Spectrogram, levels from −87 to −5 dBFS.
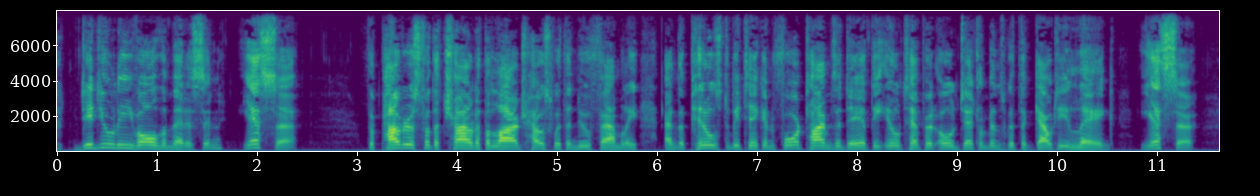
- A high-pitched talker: No, medium, 160 Hz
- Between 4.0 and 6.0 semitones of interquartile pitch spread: No, average, 2.7 semitones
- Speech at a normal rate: No, fast, 220 wpm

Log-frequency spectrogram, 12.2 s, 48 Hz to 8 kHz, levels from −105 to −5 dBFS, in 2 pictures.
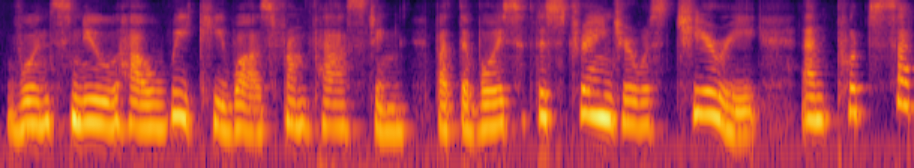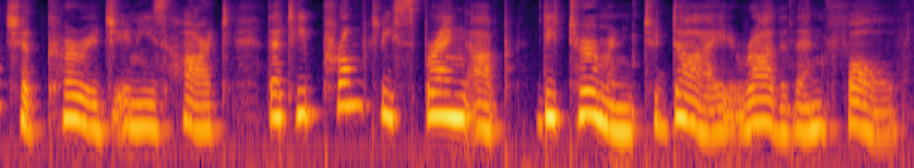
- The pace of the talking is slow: No, average, 170 wpm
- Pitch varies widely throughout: Yes, wide, 5.7 semitones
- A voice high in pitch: No, medium, 180 Hz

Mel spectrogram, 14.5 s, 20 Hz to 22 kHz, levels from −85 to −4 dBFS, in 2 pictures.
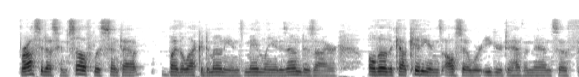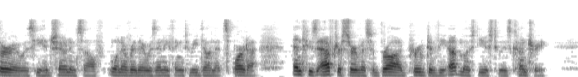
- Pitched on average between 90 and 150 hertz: Yes, medium, 140 Hz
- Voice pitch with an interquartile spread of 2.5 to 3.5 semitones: Yes, average, 2.8 semitones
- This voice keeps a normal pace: No, fast, 215 wpm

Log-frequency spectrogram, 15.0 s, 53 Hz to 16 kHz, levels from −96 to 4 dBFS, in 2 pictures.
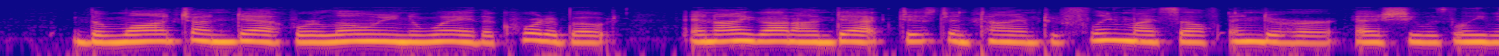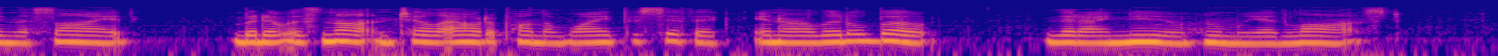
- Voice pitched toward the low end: No, high, 225 Hz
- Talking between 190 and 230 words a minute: Yes, average, 200 wpm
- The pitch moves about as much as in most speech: No, narrow, 1.8 semitones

